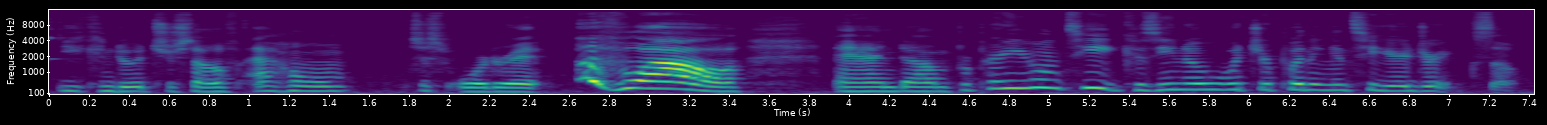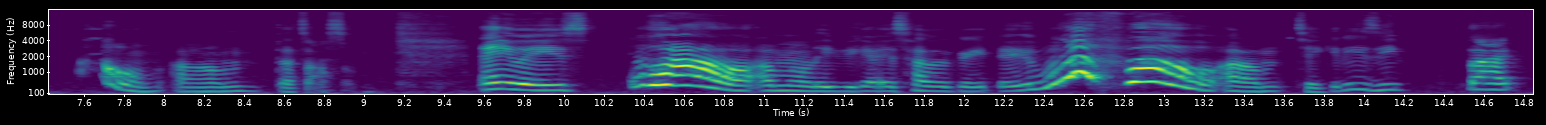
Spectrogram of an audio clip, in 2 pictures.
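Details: Adult woman with Tourette syndrome whose tics are getting much worse, with repeated vocal interjections; she has not yet started her new medication. Vocal tics (Tourette syndrome).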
